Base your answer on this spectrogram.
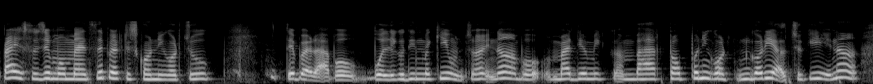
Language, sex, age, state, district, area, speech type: Nepali, female, 18-30, West Bengal, Kalimpong, rural, spontaneous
